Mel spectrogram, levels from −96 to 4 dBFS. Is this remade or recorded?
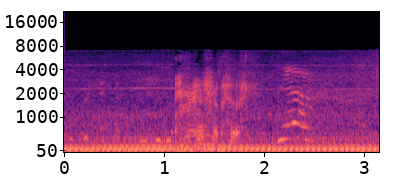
recorded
